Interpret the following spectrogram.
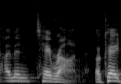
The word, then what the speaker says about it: Tehran: I'm not in Tehran, I'm in Tehran. Okay, just say it like you would say it here. Don't get cute.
